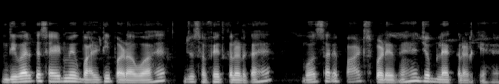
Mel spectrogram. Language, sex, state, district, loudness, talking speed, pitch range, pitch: Hindi, male, Delhi, New Delhi, -19 LUFS, 290 wpm, 105-140 Hz, 115 Hz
